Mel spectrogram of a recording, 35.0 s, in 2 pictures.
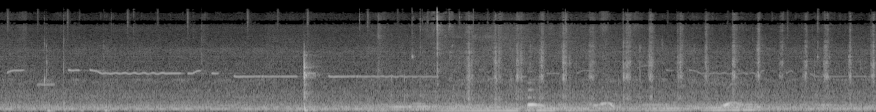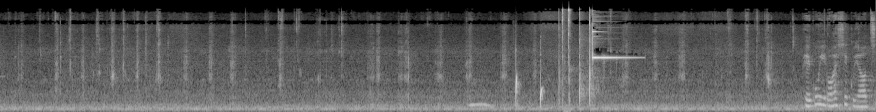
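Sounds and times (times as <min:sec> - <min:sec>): person chewing crunchy pickle: 0:08.3 - 0:28.7, 0:30.5 - 0:33.5
bell ding: 0:29.4 - 0:30.4.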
